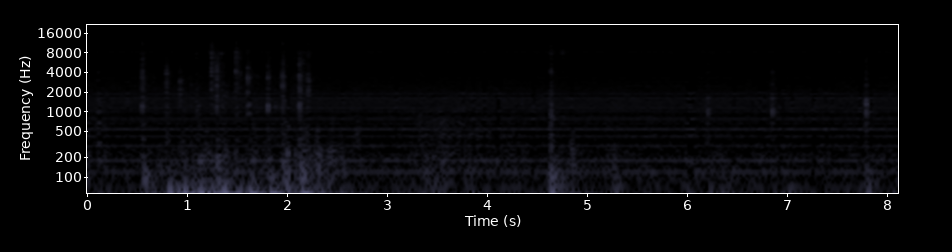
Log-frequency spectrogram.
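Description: Computer keyboard typing, a quick run of key clicks with low desk thuds about half a second to two and a half seconds in, then a single knock near five seconds, over a steady electrical hum.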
